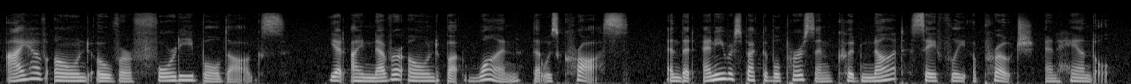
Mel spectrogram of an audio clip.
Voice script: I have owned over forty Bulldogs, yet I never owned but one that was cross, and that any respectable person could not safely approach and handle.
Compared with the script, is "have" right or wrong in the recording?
right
